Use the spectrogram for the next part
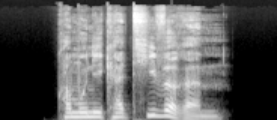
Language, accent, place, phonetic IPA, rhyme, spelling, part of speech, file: German, Germany, Berlin, [kɔmunikaˈtiːvəʁəm], -iːvəʁəm, kommunikativerem, adjective, De-kommunikativerem.ogg
- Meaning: strong dative masculine/neuter singular comparative degree of kommunikativ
